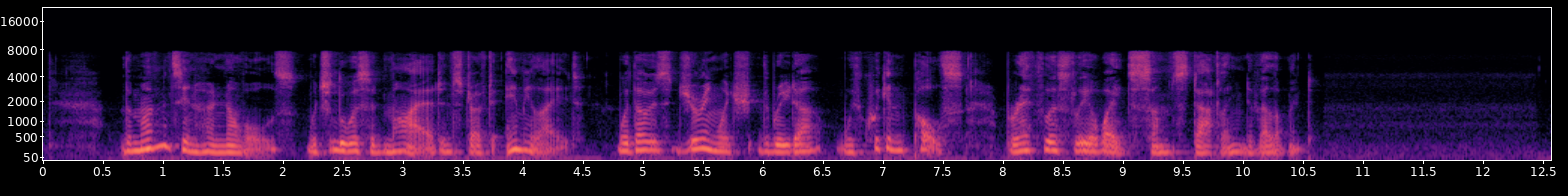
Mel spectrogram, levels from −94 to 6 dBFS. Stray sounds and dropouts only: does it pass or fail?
pass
